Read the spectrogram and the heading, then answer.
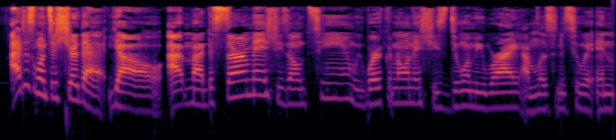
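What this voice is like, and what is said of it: Loud, raised speaking voice. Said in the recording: “Sorry if I'm yelling at y'all right now. When I be in quiet spaces, my voice just tends to elevate a little bit.”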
